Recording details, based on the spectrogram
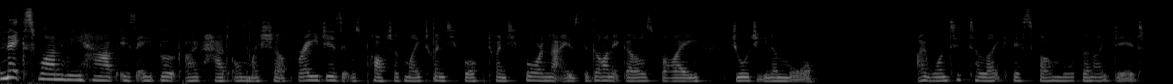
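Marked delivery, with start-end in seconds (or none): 9.2-11.4 hushed voice, said very quietly. Giving an opinion while reviewing a book, said really quietly. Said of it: "I'm saying that really quietly".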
